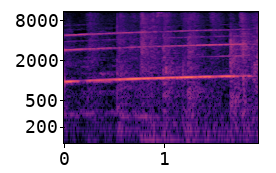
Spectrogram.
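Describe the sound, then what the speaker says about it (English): In the video game Life is Strange, a fire alarm sounds as a continuous electronic tone that rises very slightly in pitch, held steady at moderate level across two seconds over soft pulsing background noise. "do you hear that fire alarm? That means you should be outside."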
